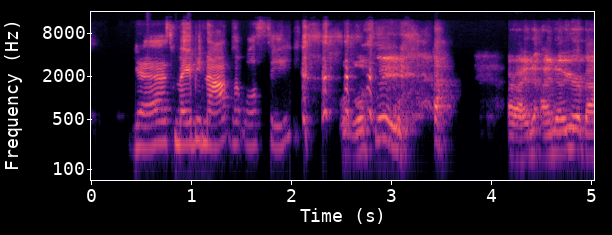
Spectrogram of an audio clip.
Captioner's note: laugh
